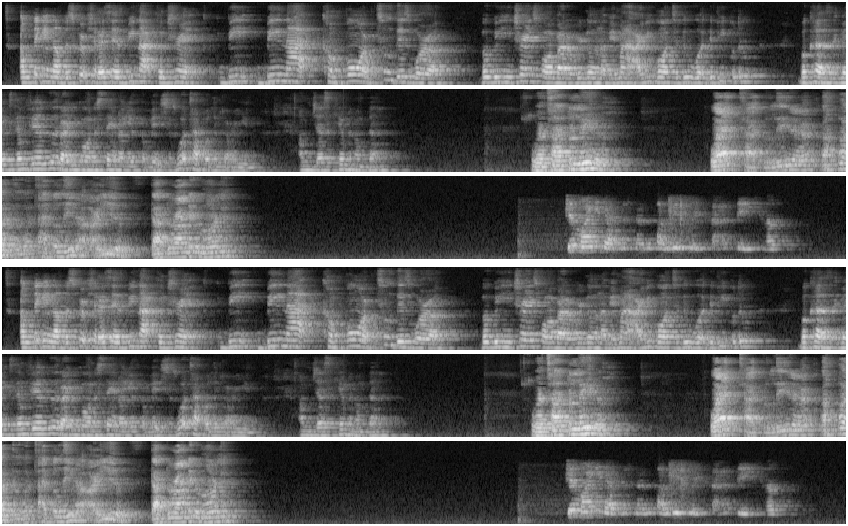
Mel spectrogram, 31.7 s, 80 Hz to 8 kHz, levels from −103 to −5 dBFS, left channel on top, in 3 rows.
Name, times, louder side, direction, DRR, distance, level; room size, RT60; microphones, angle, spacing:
voice 1, 0.2-2.4 2.7-5.5 6.0-9.3 10.0-13.7 14.3-15.3, left 1 dB, 20° left, 0 dB, 1.1 m, -30 dB
voice 2, 17.2-18.1 19.4-22.6 23.0-23.9, right 1 dB, 30° right, -6 dB, 1.9 m, -25 dB
voice 3, 28.1-30.8, equal, 70° left, -3 dB, 2.0 m, -34 dB
10.5 x 5.5 x 2.8 m, 0.75 s
head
